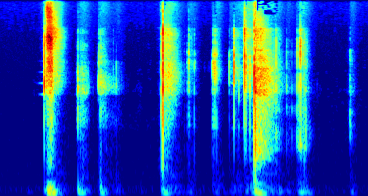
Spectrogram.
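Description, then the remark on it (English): A beverage can cracked open: a sharp metallic click and a few small tab ticks, then a louder snap with a short burst of fizzing hiss, no voices. “Do I need to crack both of ours?”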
